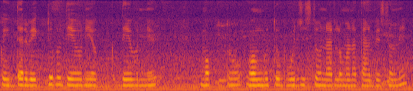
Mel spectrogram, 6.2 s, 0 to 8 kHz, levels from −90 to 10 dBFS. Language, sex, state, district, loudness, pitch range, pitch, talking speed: Telugu, female, Telangana, Mahabubabad, -17 LUFS, 190-205 Hz, 200 Hz, 95 wpm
